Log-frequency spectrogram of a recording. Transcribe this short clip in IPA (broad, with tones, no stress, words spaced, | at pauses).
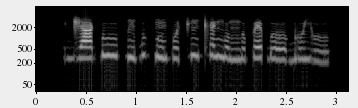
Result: d͡ʒaː˨k͡puː˦ pĩ˨ɓu˦k͡pũ˨po˨ t͡ʃĩ˦kʰɛ˦ŋo˨ŋʊ˨ pɛ˦ɓoː˨ ɡu˦ju˨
